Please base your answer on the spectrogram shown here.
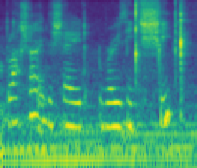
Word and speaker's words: Chic: I'm just going in with my Soap and Glory blusher in the shade Rosy Chic. Chic, not cheek.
